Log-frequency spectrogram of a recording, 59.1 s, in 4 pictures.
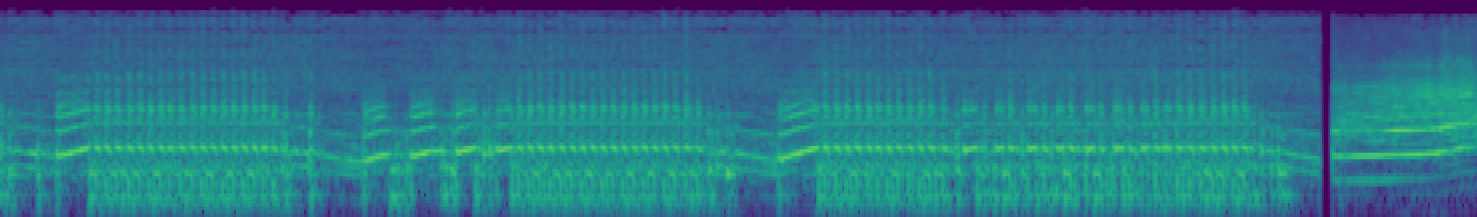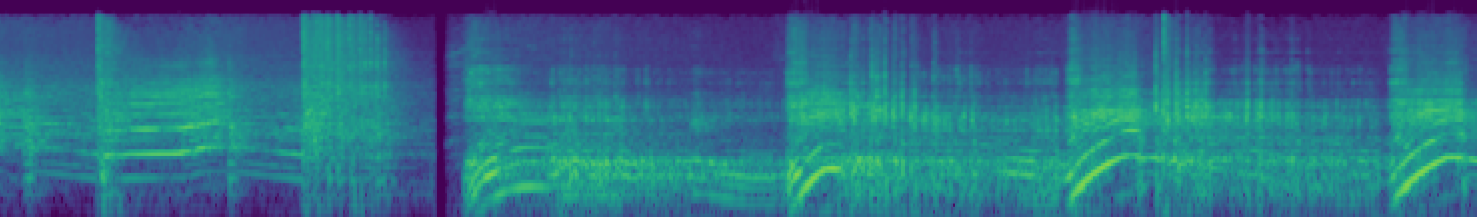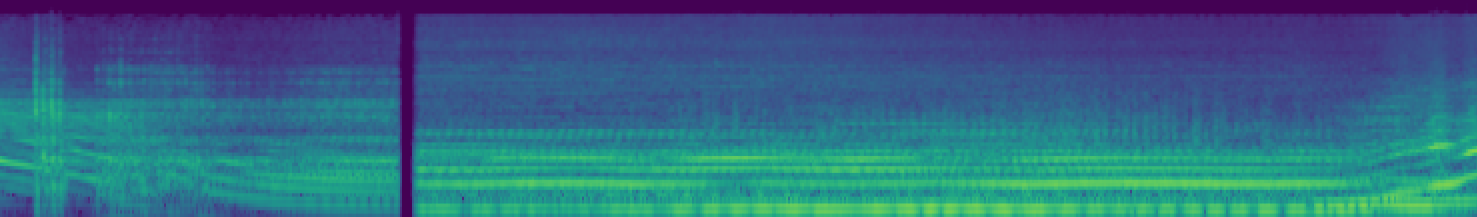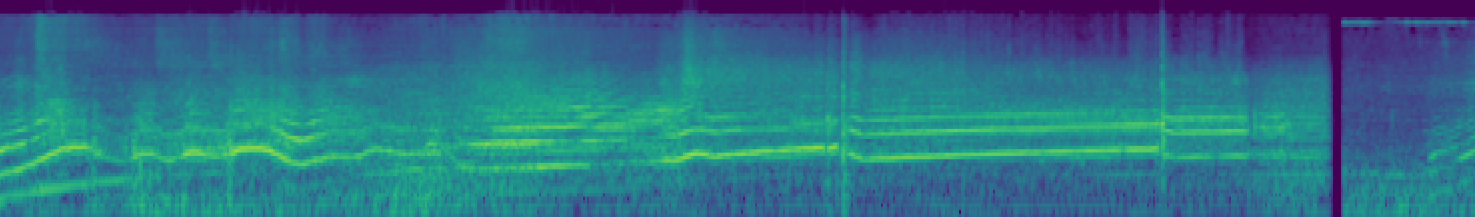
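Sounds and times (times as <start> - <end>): sports car engine revving: 0.0 - 18.6, 19.4 - 57.6
sports car engine idling: 31.4 - 43.4.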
